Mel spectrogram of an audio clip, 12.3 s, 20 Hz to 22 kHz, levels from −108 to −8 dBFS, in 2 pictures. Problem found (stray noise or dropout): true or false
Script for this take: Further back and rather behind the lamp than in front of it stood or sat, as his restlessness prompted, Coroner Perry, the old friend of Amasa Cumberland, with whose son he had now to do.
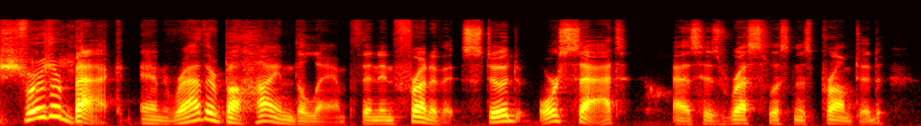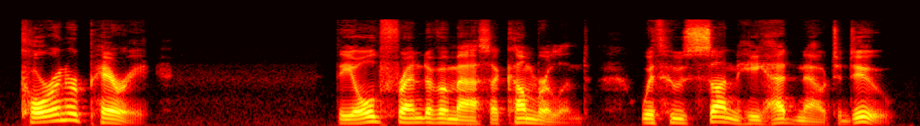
false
